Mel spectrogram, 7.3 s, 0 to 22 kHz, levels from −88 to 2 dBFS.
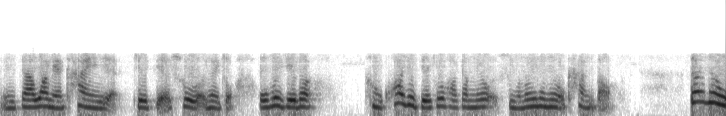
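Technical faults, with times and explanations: throughout: tandem speech coding. The speech passes through a G.729A coder, a G.711 link, then GSM full rate, so the second low-rate coder reworks the first one's damage, leaving rough, muffled, warbly speech. A spectrogram shows nothing above 3.8 kHz and smeared, blotchy harmonics.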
